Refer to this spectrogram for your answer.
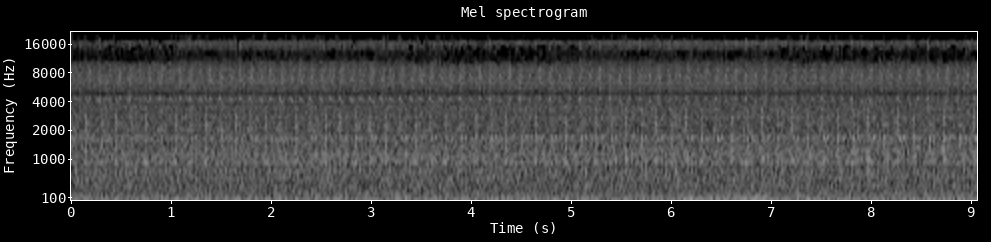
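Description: A steady idle with a light, fast tick about three times a second on top; the ticking has no clear cause.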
